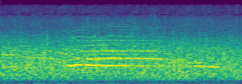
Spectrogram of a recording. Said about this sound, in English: Christ, Jesus. What is that? Sounds like people screaming.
